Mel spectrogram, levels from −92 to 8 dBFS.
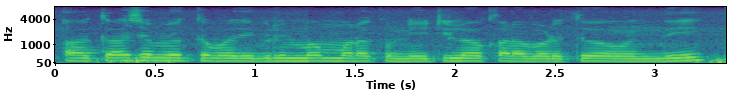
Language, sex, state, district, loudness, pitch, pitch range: Telugu, male, Telangana, Hyderabad, -12 LUFS, 140 Hz, 135-145 Hz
